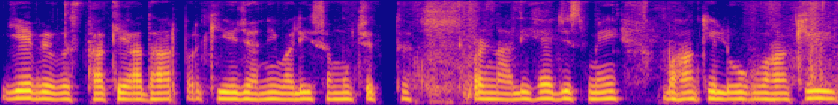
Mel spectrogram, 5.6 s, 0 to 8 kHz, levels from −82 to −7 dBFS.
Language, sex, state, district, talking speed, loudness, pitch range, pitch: Hindi, female, Uttar Pradesh, Hamirpur, 195 wpm, -17 LUFS, 180-195 Hz, 185 Hz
